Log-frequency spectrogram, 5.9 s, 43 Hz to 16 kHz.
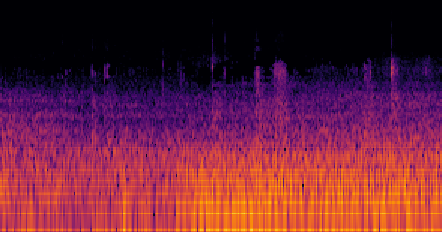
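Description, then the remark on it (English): Steady low rumble of engine and road noise inside a moving Greyhound intercity bus travelling from Boston to Hartford near 5 p.m., swelling slightly partway through, with faint scattered rattles and no voices. “It was near 5 p.m. on board Boston to Hartford Greyhound bus.”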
